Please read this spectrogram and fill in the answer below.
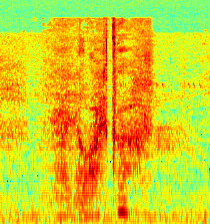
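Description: A brief, soft whisper, with a single sharp click a little past the middle.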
